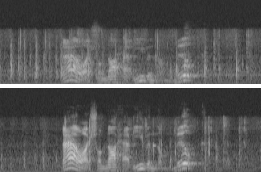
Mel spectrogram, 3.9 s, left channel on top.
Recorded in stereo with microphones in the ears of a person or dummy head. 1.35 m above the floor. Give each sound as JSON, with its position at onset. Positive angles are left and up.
{"t": 0.9, "sound": "a man speaking", "side_deg": -50, "distance_m": 0.7}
